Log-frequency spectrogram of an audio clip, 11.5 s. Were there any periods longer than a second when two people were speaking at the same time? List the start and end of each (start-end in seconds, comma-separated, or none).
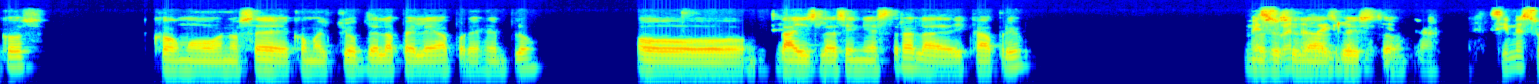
9.4-10.6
